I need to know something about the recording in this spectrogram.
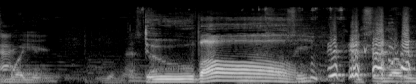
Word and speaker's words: Duval: But see, my husband doesn't like when I say Duval. Because that's not the correct way to say it. It's Duval.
